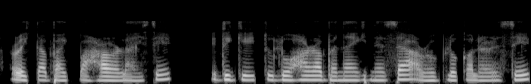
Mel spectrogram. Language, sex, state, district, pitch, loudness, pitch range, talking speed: Nagamese, female, Mizoram, Aizawl, 195 Hz, -20 LUFS, 185-210 Hz, 205 wpm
